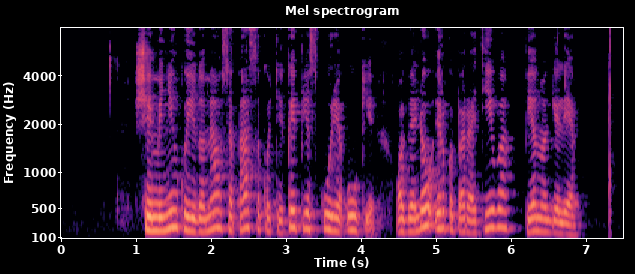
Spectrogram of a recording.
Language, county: Lithuanian, Šiauliai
